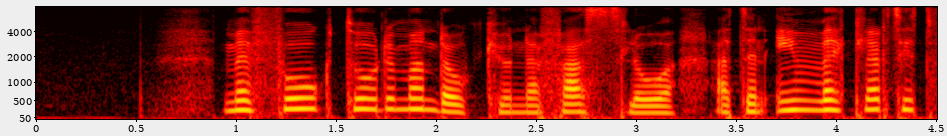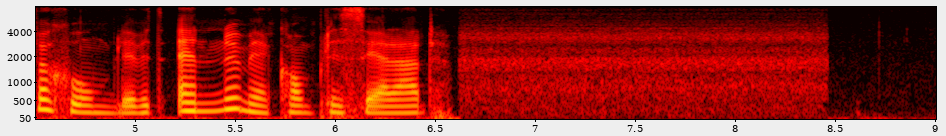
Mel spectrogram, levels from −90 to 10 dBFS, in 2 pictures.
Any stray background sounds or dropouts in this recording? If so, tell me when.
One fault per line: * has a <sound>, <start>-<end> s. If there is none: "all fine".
all fine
